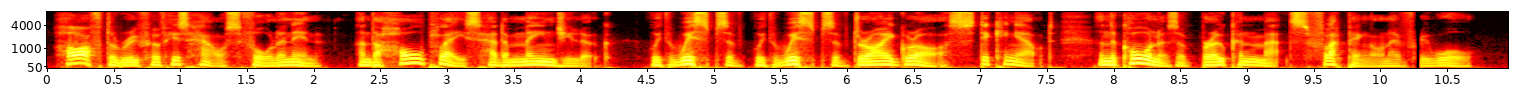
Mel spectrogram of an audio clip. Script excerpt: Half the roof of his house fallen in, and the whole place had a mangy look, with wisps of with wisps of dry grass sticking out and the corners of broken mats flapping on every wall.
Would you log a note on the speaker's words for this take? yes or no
no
